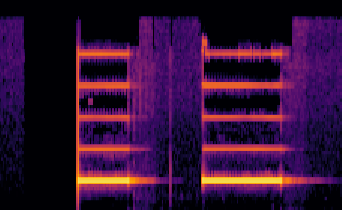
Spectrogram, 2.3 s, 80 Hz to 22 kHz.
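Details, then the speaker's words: Old home smoke alarm, apparently dated 2012, tested by holding the test button down long enough: two loud, shrill beeps at one steady high pitch, showing it sounds properly. "okay so it does work you just you had to hold down the thing that was weird"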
